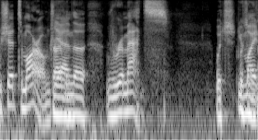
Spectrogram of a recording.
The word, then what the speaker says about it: Rimac: I'm driving the Rimats, which you Which might one's that? know as a Rimac, R-I-M-A-C. The electric one? Yeah, The super crazy it's one? pronounced Rimats actually, but Oh, really?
